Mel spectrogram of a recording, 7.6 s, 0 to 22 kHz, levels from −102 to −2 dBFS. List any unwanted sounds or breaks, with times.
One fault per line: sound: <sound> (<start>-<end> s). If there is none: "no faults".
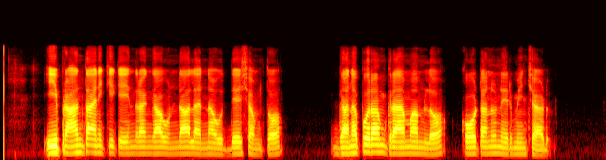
no faults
